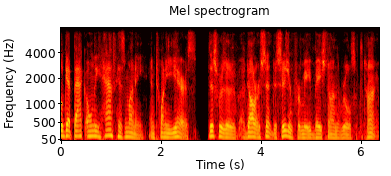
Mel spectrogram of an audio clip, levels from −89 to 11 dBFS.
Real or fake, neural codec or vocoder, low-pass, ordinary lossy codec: fake; codec, 16 kHz, 4.8 kbps, FACodec; 7.2 kHz; Opus, 16 kbps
